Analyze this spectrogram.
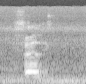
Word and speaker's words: Felip: Kasi kung paano binibigkas ng parents ko yung name ko, it's Philip. Philip.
